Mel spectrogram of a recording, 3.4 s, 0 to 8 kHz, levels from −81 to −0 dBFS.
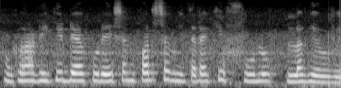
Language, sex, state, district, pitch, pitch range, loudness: Hindi, female, Uttar Pradesh, Shamli, 250 Hz, 240-265 Hz, -15 LUFS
